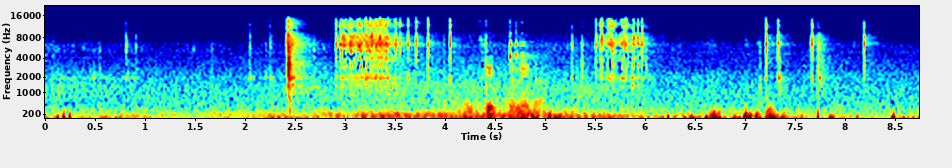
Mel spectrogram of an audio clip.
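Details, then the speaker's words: Used Japanese-made Olympic spinning reel, about size 3,500–4,000: smooth gear whirring with soft ratchet clicks turning forward and back, no grinding or catching; turns smoothly, works normally. "รรอยก็หมุนด้วยหน้ามีเสียงแบบนี้เลยครับหมุนลื่นครับการกลับทำงานปกตินะครับหมุนเดินหน้าถอยหลังได้"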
